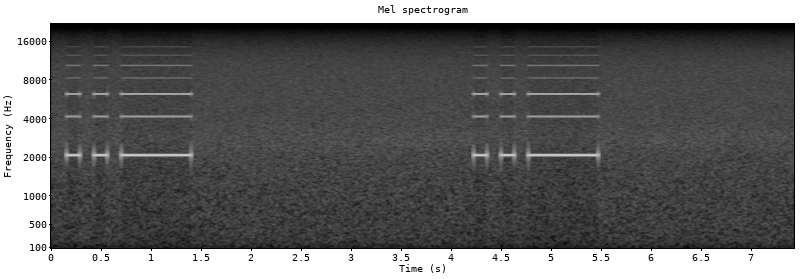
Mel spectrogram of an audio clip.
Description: Beep code, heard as a piezo beeper, played twice, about 2050 Hz. 2 short, 1 long.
